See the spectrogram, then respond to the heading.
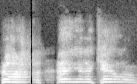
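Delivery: put-on, shrill, very high-pitched ranting yell. Retelling what he yelled while stomping out of the store: imitating someone yelling. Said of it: "And he's yelling".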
